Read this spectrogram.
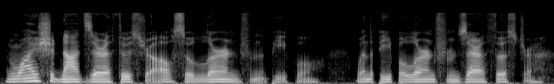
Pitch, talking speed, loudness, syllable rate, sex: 115 Hz, 175 wpm, -19 LUFS, 4.9 syllables/s, male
